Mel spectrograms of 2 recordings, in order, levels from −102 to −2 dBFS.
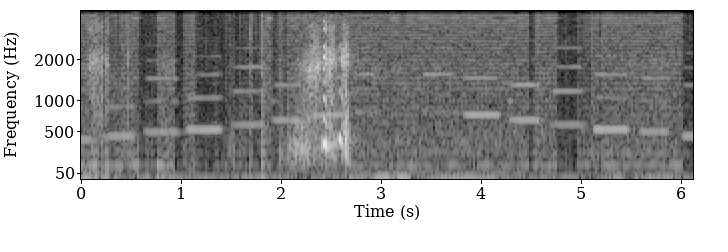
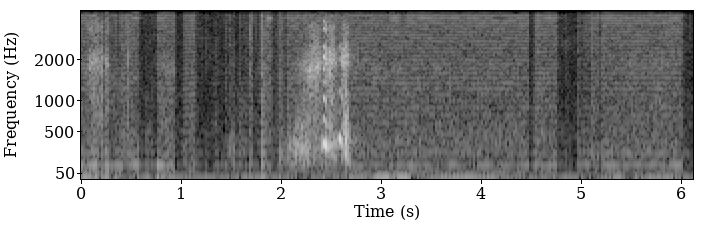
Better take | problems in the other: second | background sound (Wind instrument, woodwind instrument); 12 dB below the speech

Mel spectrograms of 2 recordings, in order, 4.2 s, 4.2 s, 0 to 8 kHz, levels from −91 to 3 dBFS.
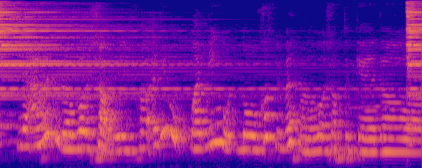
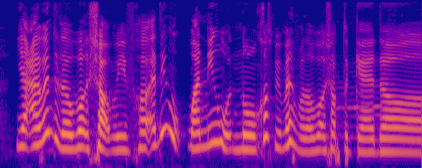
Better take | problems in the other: second | background sound (Crash cymbal); 3 dB below the speech // room echo; dies away in 0.8 s

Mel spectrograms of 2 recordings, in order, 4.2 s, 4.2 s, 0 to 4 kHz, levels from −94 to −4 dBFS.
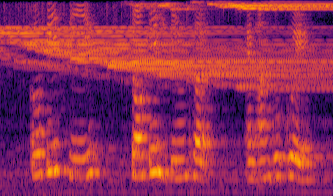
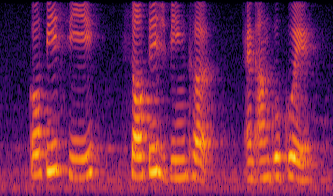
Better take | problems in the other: second | background sound (Chime); 1 dB above the speech // room echo; dies away in 0.3 s

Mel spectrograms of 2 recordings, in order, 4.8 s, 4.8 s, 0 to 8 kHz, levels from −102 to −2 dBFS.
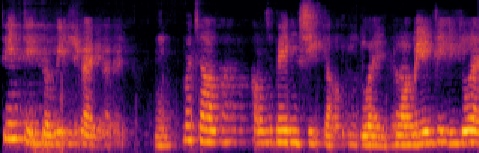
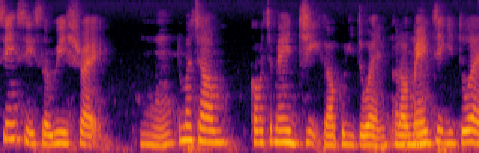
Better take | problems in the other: second | noise reduction (neural mask model DeepFilterNet 3)

